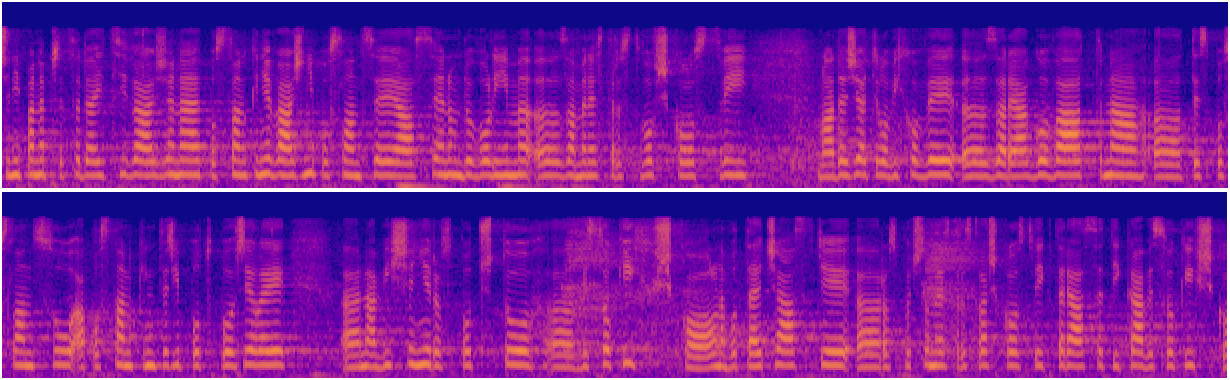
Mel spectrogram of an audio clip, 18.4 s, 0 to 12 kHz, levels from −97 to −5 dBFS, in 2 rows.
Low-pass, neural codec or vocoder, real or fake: 7.2 kHz; none; real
